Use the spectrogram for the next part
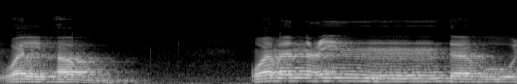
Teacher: സാക്കിനത്തായ നൂനിന് ഇദ്ഹാർ ഹൽഖി നൽകി, മണിക്കാതെ വെളിവാക്കണം. ശേഷമുള്ള അക്ഷരം ഹൽക്കിൻ്റെ ഹർഫുകളിൽപ്പെട്ട ഐനായതുകൊണ്ടാണ് ഇദ്ഹാറിന് ഇദ്ഹാർ ഹൽഖി എന്നുകൂടി പേര് പറയുന്നത്.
